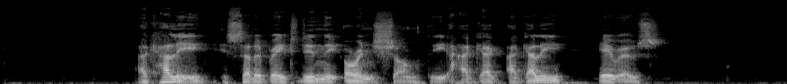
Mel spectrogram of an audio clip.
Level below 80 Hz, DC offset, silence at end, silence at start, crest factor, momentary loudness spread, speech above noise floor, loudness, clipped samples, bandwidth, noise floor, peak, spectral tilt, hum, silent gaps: -42 dBFS; under 0.1%; 1.3 s; 1.4 s; 20 dB; 9 LU; 40 dB; -22 LUFS; under 0.1%; 15.5 kHz; -61 dBFS; -2 dBFS; -6 dB/octave; none; none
